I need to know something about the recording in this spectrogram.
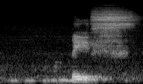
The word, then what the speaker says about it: bathe: Jadi itu apa itu tadi dari noun, I take a bath menjadi voice pengucapannya. Bathe, bathe.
